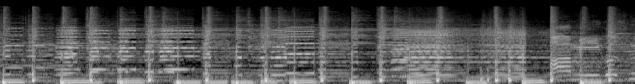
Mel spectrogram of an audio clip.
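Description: Instrumental passage of a Mexican regional band song: a bass line alternating between two notes on each beat, under drums and a lead melody, with no singing.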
